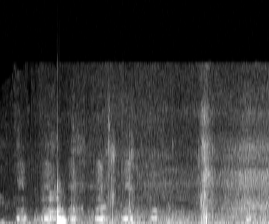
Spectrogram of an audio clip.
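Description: Quiet talking in the background over a low steady rumble, with a single short click about one and a half seconds in.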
